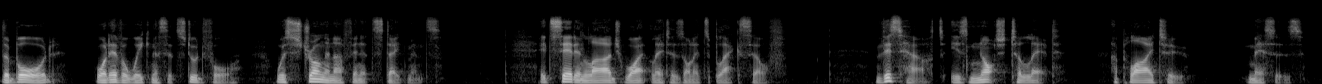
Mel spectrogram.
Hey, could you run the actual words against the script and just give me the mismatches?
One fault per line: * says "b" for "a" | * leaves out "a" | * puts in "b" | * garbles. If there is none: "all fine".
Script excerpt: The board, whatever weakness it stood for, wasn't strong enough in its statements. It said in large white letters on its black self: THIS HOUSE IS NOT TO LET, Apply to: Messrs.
* says "was" for "wasn't"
